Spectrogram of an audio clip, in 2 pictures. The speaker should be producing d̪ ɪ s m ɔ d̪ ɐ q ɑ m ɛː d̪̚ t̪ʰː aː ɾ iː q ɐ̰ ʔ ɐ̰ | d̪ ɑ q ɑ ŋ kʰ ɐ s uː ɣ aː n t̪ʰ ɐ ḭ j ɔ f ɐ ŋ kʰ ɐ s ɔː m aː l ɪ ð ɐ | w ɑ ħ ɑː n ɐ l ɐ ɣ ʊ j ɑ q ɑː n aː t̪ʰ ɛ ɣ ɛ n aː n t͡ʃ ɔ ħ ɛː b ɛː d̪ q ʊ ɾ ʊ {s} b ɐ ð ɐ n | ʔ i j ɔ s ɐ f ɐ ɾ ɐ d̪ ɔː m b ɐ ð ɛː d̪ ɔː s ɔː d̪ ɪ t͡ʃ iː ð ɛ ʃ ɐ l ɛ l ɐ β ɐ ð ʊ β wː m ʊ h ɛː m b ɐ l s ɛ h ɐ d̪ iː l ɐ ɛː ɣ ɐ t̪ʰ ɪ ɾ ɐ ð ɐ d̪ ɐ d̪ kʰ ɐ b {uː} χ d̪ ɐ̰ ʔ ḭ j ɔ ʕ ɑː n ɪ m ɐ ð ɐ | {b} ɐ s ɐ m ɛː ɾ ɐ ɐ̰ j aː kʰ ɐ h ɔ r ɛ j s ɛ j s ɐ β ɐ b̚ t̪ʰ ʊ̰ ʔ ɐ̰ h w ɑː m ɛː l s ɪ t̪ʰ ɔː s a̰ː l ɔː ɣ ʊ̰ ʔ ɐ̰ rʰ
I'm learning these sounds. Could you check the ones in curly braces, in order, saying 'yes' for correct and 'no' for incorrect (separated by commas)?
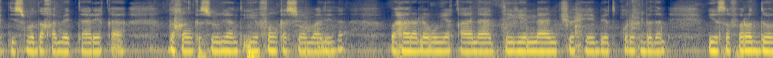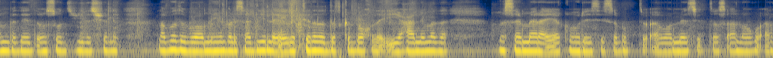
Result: no, no, no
